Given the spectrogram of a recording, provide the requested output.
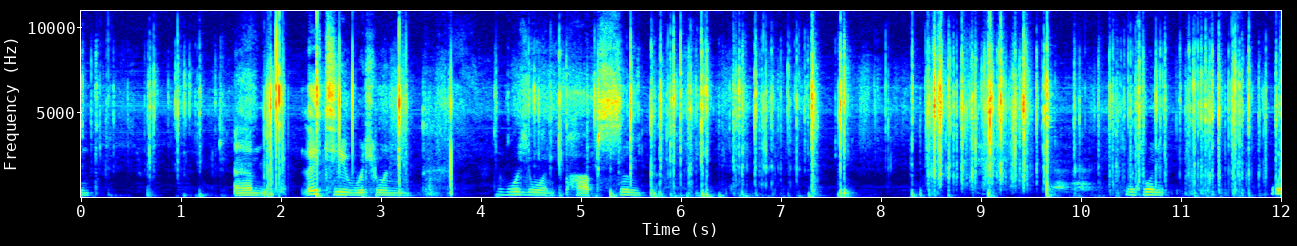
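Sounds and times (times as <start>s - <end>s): puzzle cube clacking: 0.0s - 12.0s.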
